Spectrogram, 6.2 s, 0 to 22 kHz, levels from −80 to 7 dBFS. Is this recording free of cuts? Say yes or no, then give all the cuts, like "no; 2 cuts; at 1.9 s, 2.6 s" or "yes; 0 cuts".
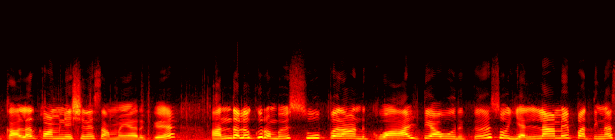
yes; 0 cuts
